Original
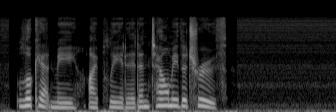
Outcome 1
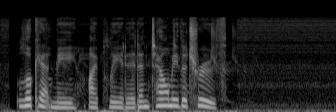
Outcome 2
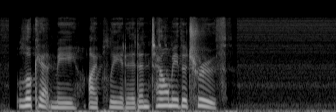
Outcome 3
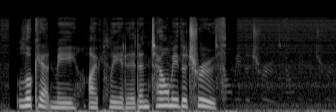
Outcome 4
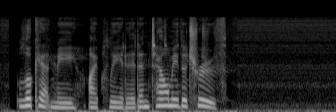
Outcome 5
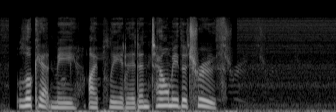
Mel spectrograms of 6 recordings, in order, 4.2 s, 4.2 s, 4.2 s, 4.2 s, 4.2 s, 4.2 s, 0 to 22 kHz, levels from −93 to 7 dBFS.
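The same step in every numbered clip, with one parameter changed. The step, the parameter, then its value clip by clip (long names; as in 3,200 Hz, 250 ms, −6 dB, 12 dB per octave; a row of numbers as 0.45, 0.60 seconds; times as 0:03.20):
delay with a high-pass on its return, delay time: 264, 76, 789, 151, 436 milliseconds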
